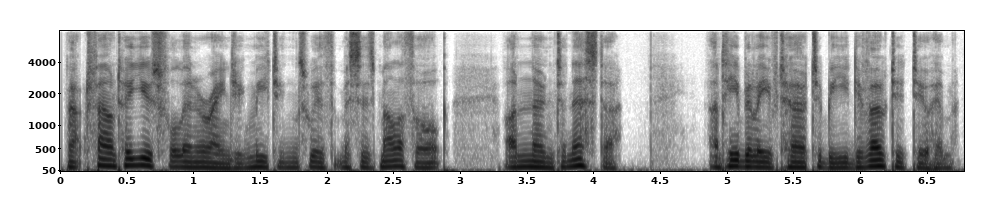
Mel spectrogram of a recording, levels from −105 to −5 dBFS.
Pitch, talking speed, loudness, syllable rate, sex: 110 Hz, 195 wpm, -17 LUFS, 6.4 syllables/s, male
